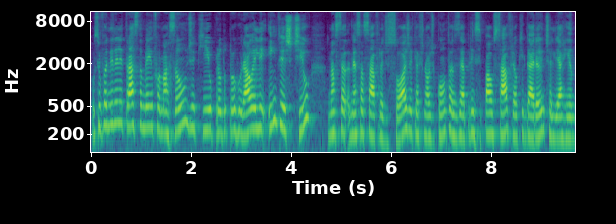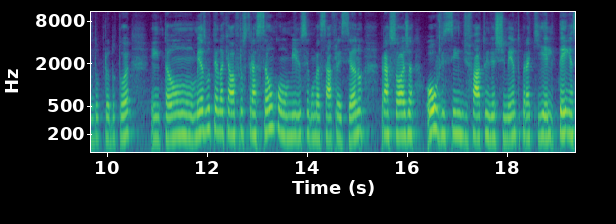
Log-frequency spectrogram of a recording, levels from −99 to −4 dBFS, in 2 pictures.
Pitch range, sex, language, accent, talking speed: 185-230 Hz, female, Portuguese, Brazilian, 185 wpm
